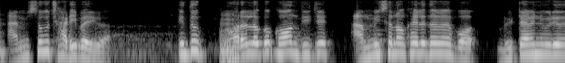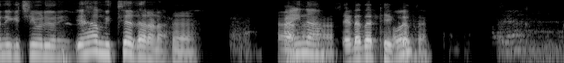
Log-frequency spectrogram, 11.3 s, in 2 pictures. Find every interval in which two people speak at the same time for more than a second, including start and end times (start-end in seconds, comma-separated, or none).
none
